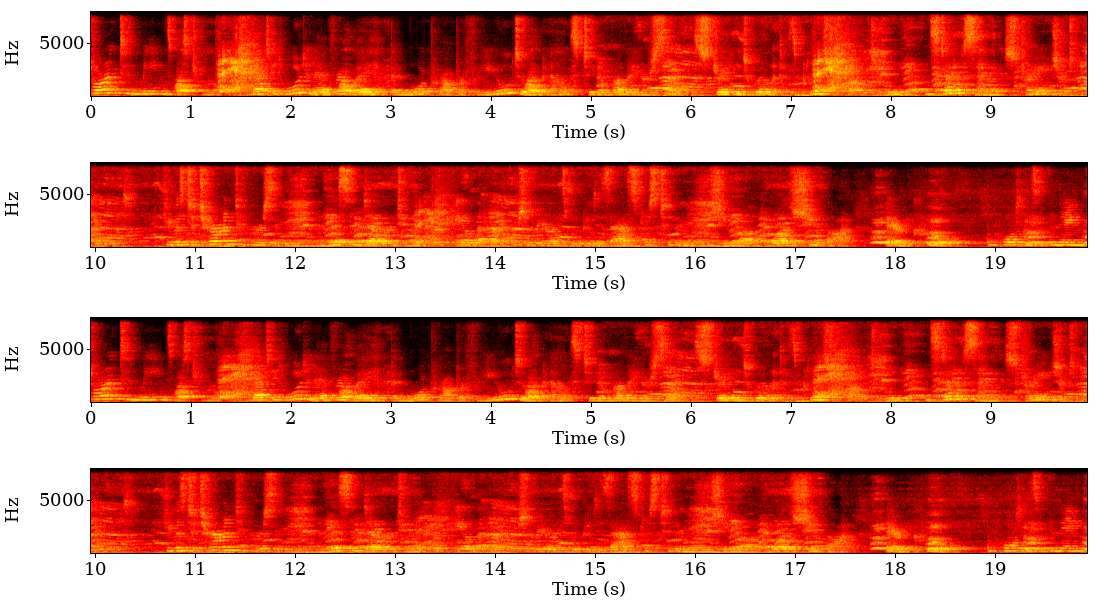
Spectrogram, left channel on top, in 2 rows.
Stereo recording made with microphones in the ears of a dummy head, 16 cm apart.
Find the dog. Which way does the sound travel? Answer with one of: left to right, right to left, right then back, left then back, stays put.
left to right.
